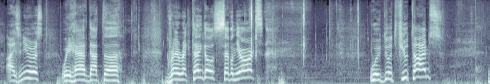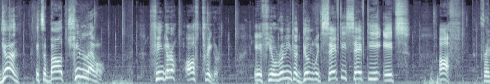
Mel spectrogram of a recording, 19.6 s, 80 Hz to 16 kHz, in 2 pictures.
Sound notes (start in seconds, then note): 5.4 gun clicks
